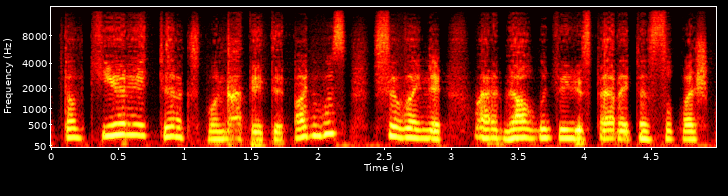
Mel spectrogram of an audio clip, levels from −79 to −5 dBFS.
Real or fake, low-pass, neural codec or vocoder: fake; 14.4 kHz; codec, 44.1 kHz, 0.9 kbps, DAC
